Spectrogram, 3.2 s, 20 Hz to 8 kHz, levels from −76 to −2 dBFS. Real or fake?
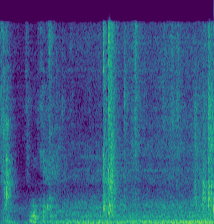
fake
